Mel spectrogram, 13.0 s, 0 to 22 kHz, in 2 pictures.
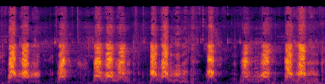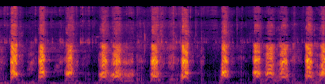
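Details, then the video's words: Powerful barking from Dollar, a German Shepherd puppy aged 6.5 months, aimed at buffaloes he does not like. The deep, loud barks are rapid and frequent, roughly twenty in thirteen seconds, in clusters separated by brief gaps. "Powerful German shepherd puppy barking on buffaloes"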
